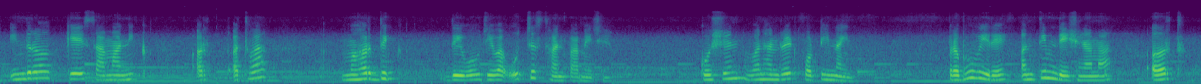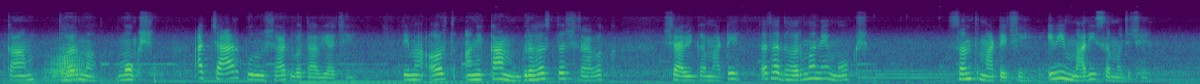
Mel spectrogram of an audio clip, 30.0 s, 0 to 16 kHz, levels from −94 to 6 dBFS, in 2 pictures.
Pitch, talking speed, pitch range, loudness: 195 Hz, 90 wpm, 145-220 Hz, -23 LUFS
